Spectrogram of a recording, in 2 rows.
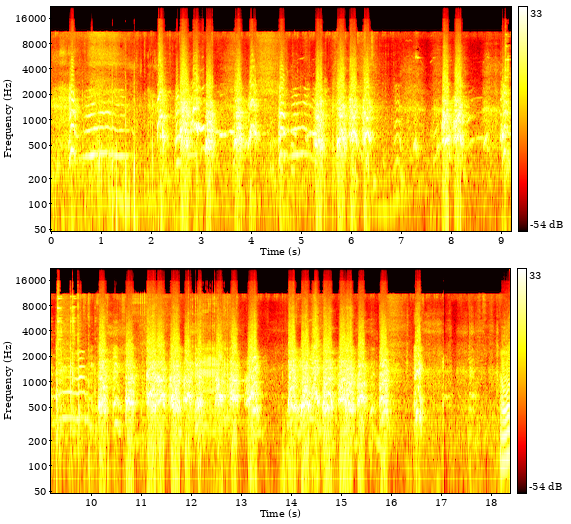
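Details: Young hunting laikas bark before a badger hunt at burrows in Novosibirsk region, Siberia, on 13 September 2024. One is a young male that has hunted once, another has never hunted. Loud, repeated, excited barks mix with men talking and sharp clatter.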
